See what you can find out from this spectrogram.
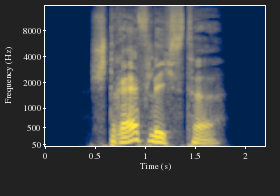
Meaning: inflection of sträflich: 1. strong/mixed nominative/accusative feminine singular superlative degree 2. strong nominative/accusative plural superlative degree
- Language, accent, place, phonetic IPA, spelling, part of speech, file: German, Germany, Berlin, [ˈʃtʁɛːflɪçstə], sträflichste, adjective, De-sträflichste.ogg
